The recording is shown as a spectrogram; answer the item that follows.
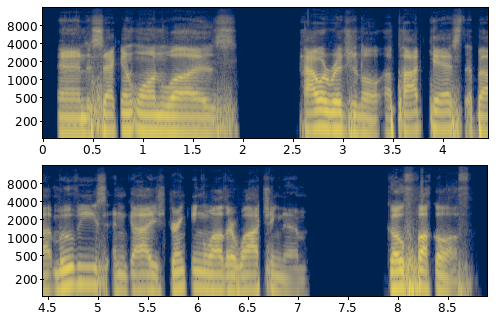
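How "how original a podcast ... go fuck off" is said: ordinary talk, nothing marked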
